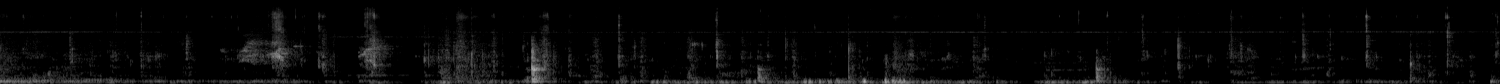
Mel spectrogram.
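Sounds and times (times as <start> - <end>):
chewing and lip smacks: 0.2 - 15.0.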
